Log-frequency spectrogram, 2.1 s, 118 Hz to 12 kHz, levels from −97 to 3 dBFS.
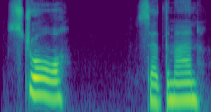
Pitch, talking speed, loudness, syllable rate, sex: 210 Hz, 115 wpm, -19 LUFS, 3.0 syllables/s, female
